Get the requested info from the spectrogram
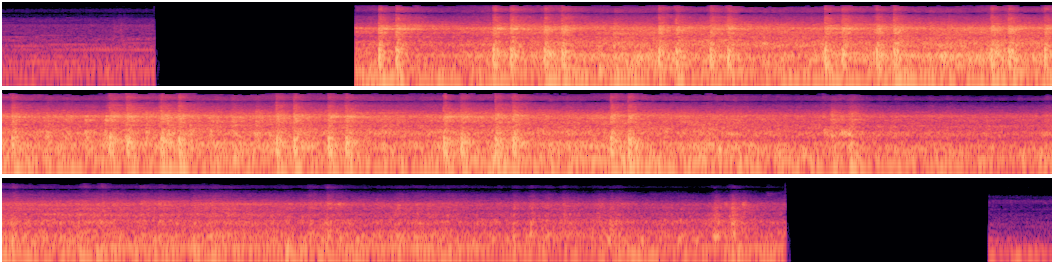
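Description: JR West suburban electric train running past close by, its wheels clacking regularly over the rail joints, loudest at first and slowly fading as it draws away. It cuts in suddenly about two seconds in and stops abruptly near the end.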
